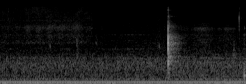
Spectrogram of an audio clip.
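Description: Faint hiss of setting spray misted from a can onto the face for about the first second, then a single sharp click near the end, over a low steady hum.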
